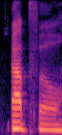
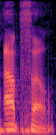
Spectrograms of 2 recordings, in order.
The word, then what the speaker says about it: Apffel: Apffel. Apffel. Okay. Yeah. by the way. So I've been mispronouncing your last name.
